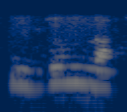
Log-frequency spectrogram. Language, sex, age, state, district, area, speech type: Nepali, female, 60+, West Bengal, Darjeeling, urban, conversation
